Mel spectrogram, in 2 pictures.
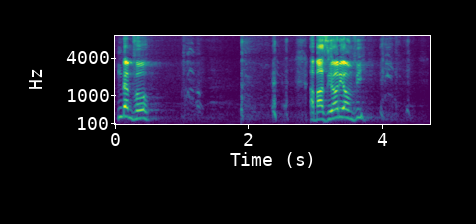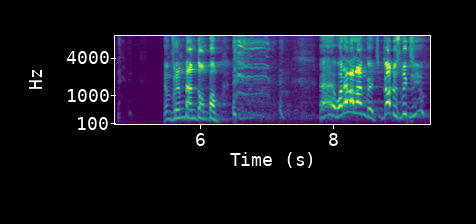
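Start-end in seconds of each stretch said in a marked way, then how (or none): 0.0-6.3 mock Efik speech. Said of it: "If it's Efik, it will speak".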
